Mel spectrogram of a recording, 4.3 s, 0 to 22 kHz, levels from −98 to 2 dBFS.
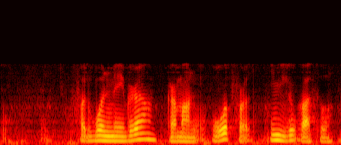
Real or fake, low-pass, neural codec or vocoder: fake; 3.6 kHz; codec, 24 kHz, 0.9 kbps, WavTokenizer, small release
